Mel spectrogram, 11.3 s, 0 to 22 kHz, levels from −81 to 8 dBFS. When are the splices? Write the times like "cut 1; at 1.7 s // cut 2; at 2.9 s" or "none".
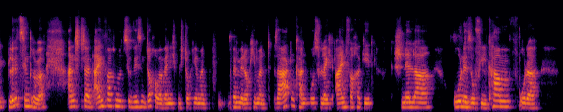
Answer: none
